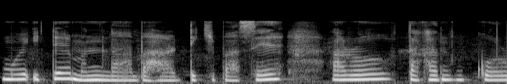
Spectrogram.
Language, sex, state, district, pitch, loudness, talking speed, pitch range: Nagamese, female, Nagaland, Kohima, 215 Hz, -14 LUFS, 140 wpm, 200-235 Hz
